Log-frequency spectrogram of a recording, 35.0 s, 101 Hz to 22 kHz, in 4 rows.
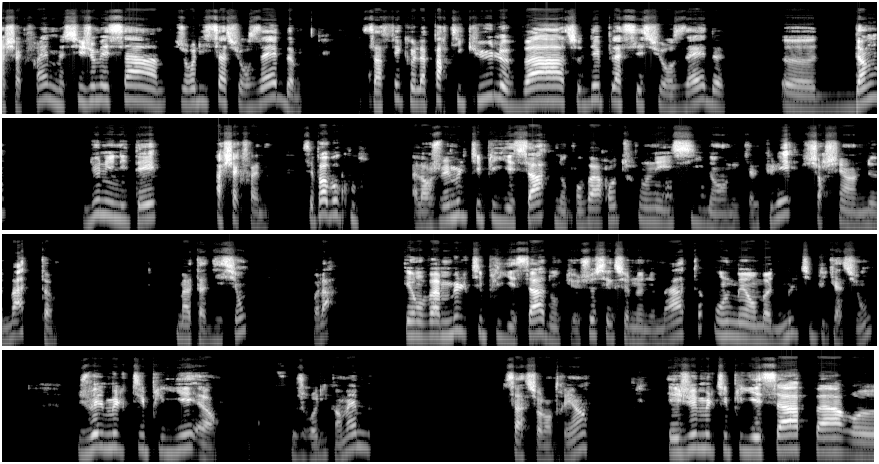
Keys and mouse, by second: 13.6 click, 16.3 click, 19.0 click, 21.8 click, 23.9 click, 25.1 click, 29.1 click, 30.7 click, 33.1 click.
